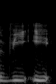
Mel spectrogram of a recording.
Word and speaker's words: Versailles: something called the treaty of versailles and versailles is spelled v-e-r-s-a-i-l-l-e-s and it's pronounced versailles in the treaty of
